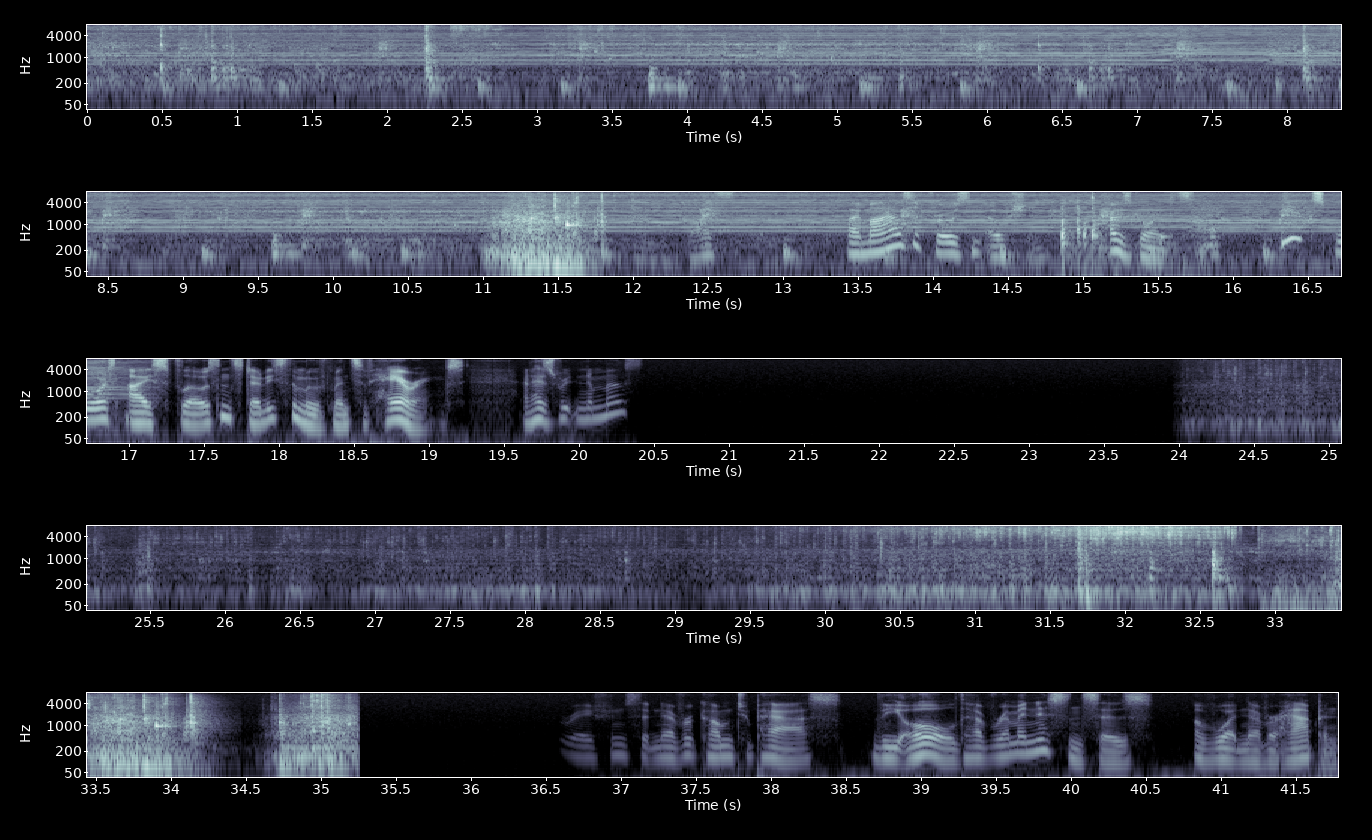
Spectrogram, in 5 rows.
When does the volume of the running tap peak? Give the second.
32 s.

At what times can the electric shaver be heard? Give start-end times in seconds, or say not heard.
0.0-17.2.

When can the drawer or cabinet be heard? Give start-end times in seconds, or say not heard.
11.0-11.8, 14.8-15.9, 33.4-35.3.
